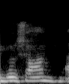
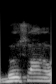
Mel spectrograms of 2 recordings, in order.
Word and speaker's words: Bousson: Bousson always kind of gets butchered. So my nickname turned into Boss. People just took out the U out of my name. Boss is a lot easier to pronounce than Boos.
